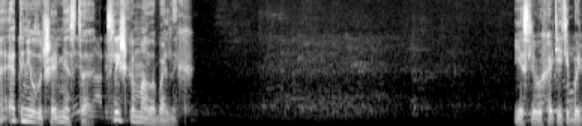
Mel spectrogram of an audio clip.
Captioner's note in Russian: смех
